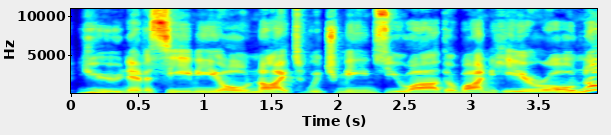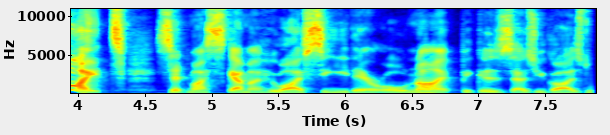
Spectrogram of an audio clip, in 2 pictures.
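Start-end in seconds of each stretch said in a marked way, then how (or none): 0.1-4.4 raised, louder put-on retort; mock accusation. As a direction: imitate the scammer turning the blame round. Acts out scammer's accusing reply.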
